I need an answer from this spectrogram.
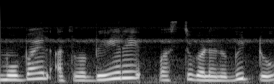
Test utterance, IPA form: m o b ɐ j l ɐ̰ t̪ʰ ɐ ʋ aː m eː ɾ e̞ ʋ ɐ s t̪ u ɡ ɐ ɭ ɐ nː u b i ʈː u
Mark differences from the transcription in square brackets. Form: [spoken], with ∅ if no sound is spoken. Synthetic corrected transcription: m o b ɐ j l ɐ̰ t̪ʰ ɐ ʋ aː [b] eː ɾ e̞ ʋ ɐ s t̪ u ɡ ɐ ɭ ɐ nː u b i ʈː u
